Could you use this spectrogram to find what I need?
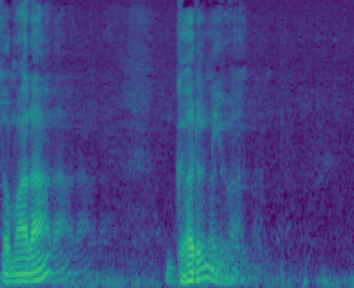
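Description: An older man sings short phrases into a microphone.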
